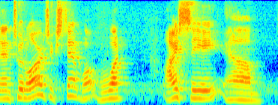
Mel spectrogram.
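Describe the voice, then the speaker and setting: There's audible room echo around a man's high-pitched voice with ordinary pitch variation. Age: 80s+. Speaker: audience member in a discussion. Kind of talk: group discussion comment.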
